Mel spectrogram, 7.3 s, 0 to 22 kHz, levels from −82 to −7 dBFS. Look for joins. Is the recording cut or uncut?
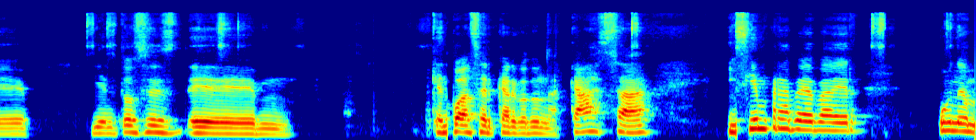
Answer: cut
